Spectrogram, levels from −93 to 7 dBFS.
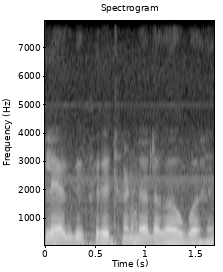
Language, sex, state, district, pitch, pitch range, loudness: Hindi, female, Chhattisgarh, Balrampur, 155 Hz, 150-160 Hz, -15 LUFS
